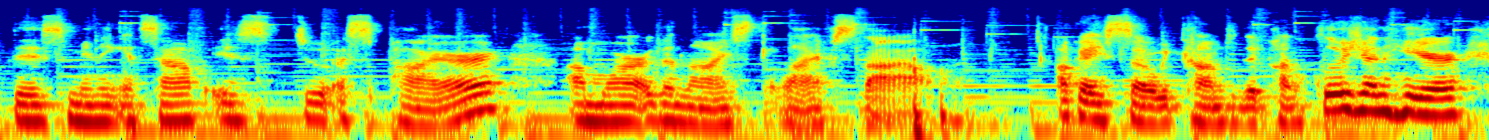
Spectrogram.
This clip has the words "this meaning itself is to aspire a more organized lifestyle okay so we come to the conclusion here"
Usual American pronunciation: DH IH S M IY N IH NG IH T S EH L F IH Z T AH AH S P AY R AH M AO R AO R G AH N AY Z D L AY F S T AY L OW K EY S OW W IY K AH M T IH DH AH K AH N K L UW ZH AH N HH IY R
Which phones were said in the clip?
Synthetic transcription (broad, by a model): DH IH S M IY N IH NG IH T S EH L F IH Z T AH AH S P AY R AH M AO R AO R G AH N AY Z D L AY F S T AY L OW K EY S OW W IY K AH M T IH DH AH K AH N K L UW ZH AH N HH IY R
